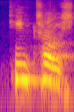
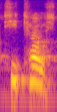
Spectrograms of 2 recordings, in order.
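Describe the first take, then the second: First: An n sound is heard before the t. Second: No n sound is heard before the t. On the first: "if you pronounce the word with the nun in there" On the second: "The nun wants to fall out because we want to say the word faster"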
